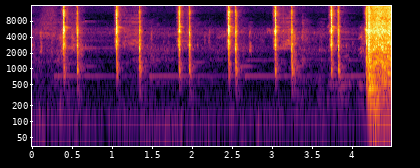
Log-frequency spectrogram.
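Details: 1988 Ford F350 7.3 IDI diesel with a new engine, unstarted about a year: cranks with sharp ticks every half second, no firing, loud burst at end. Glow plugs tick when cycled, water-in-fuel light on while cranking, vacuum priming pulls none; owner suspects leak or glow plugs.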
